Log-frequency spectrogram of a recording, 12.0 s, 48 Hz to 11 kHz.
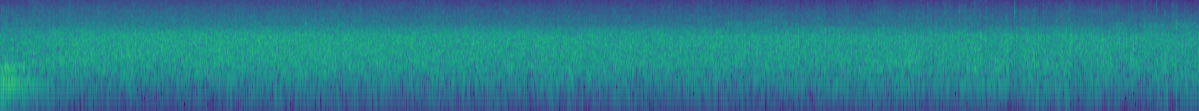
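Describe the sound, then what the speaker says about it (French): Dense, steady applause fills a hall on the opening night of the Brussels Film Festival 2013 as Bertrand Tavernier is welcomed, loud and continuous from start to finish. "Vos applaudissements s'il vous plaît, Monsieur Bertrand Tavernier"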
